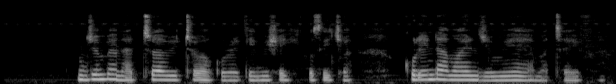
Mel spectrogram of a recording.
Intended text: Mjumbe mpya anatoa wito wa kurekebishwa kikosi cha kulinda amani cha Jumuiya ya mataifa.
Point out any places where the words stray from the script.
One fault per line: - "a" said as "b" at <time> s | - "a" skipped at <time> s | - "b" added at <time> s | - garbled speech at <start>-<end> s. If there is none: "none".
- "mpya" skipped at 1.2 s
- "cha" skipped at 4.8 s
